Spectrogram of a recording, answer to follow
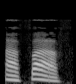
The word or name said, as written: afaf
